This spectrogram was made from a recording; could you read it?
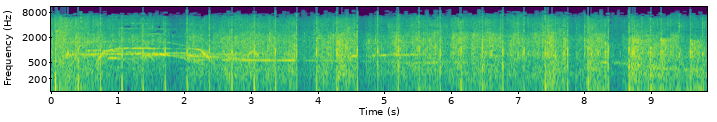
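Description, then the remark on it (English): Loud, sustained audience applause for both speakers: dense crackling claps fill the whole stretch, steady and unbroken, with a few faint whistles or cheers riding over the top. “Can we have another round of applause for both speakers?”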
